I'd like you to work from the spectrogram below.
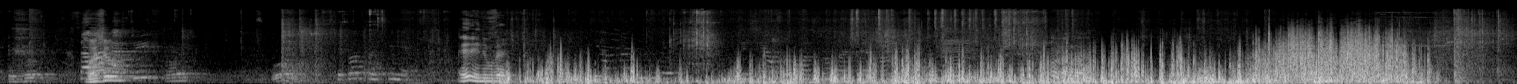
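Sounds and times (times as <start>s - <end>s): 
speech: 0.1s - 1.9s, 3.7s - 5.9s
strong wind gusts buffeting the microphone: 5.1s - 14.5s.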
